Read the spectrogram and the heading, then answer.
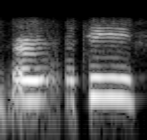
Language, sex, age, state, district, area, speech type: Kashmiri, female, 18-30, Jammu and Kashmir, Bandipora, rural, conversation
